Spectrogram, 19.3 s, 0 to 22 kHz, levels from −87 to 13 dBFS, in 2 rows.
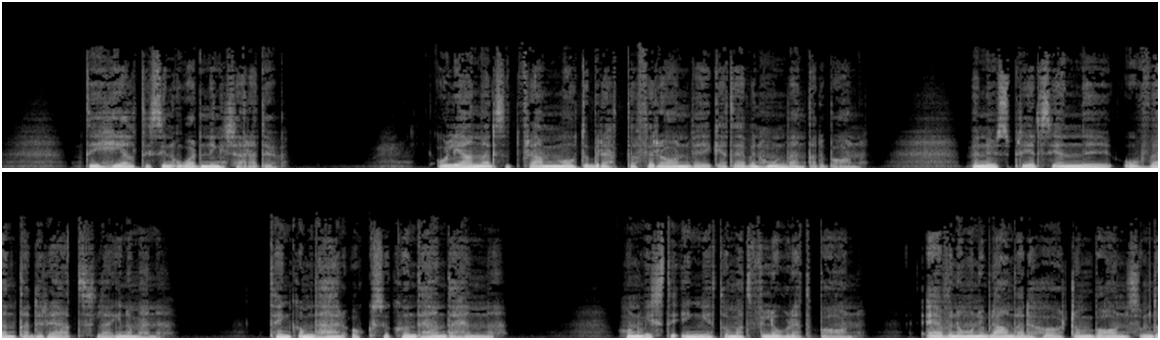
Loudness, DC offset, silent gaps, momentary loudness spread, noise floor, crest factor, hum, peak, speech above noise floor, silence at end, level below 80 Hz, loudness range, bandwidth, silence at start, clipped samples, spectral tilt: -16 LUFS; under 0.1%; none; 13 LU; -69 dBFS; 14 dB; none; -2 dBFS; 54 dB; 0 s; -48 dBFS; 3 LU; 15.5 kHz; 0.7 s; under 0.1%; -7.5 dB/octave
